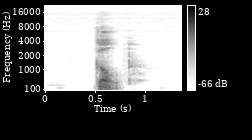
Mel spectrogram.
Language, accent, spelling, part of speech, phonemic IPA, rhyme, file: English, Australia, gulp, noun / verb / interjection, /ɡʌlp/, -ʌlp, En-au-gulp.ogg
- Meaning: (noun) 1. The usual amount swallowed 2. The sound of swallowing, sometimes indicating fear 3. An unspecified small number of bytes, often two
